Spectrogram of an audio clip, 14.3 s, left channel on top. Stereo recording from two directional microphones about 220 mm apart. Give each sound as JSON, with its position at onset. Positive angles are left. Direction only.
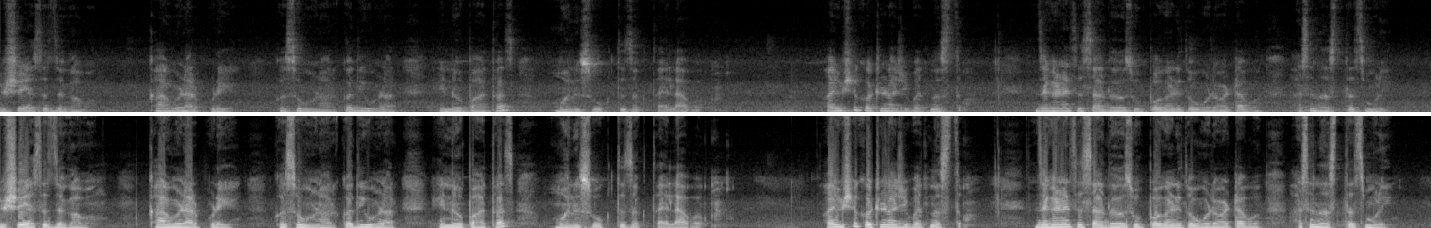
{"t": 0.0, "sound": "speech", "side_deg": -50}
{"t": 8.2, "sound": "speech", "side_deg": -50}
